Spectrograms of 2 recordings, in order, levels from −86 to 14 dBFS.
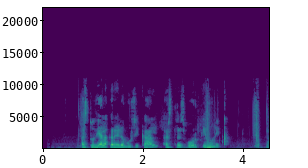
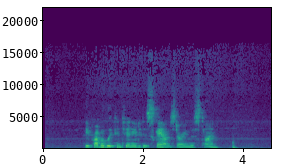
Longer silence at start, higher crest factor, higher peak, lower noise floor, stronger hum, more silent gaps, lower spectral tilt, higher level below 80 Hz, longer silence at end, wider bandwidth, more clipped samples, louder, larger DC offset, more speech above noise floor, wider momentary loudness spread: about the same, 0.75 s vs 0.85 s; about the same, 20 dB vs 20 dB; second, -10 dBFS vs -4 dBFS; first, -64 dBFS vs -54 dBFS; neither; neither; about the same, -5.5 dB/octave vs -4.5 dB/octave; second, -76 dBFS vs -50 dBFS; second, 0 s vs 0.6 s; second, 10.5 kHz vs 16 kHz; neither; second, -28 LUFS vs -22 LUFS; neither; about the same, 36 dB vs 33 dB; first, 17 LU vs 14 LU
